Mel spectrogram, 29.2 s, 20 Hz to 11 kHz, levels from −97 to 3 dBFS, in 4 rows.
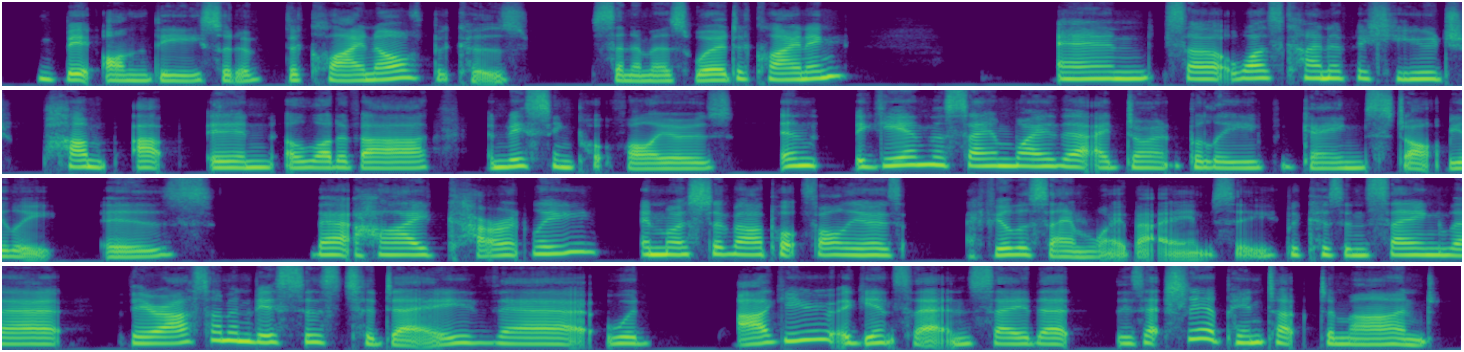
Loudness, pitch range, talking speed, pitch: -20 LUFS, 195-240 Hz, 160 wpm, 220 Hz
